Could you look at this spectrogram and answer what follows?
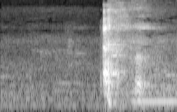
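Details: Fake, pretend cough from a child: one short, sharp cough.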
